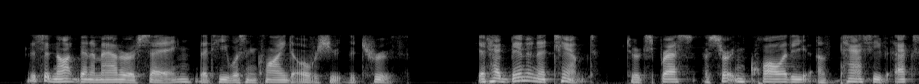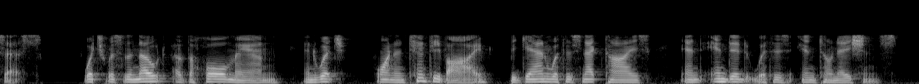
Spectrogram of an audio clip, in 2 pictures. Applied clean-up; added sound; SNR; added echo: none; none; none; none.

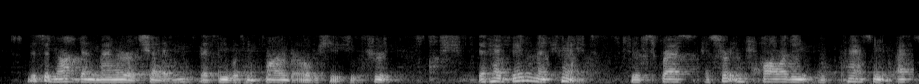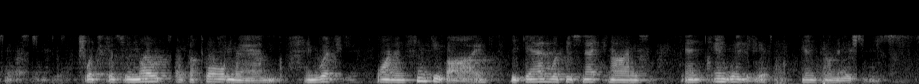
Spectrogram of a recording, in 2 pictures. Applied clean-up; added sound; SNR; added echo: neural separator model SepFormer DNS4.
